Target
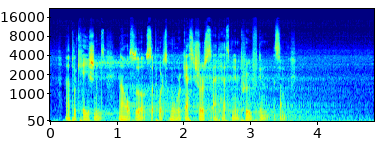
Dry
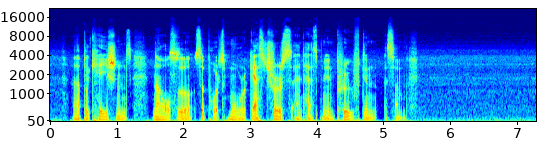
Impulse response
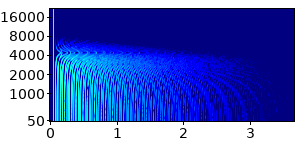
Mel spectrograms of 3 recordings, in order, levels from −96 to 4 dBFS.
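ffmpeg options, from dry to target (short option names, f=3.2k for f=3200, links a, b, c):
-filter_complex "[0:a]highshelf=f=3.9k:g=9,atempo=1.5,asplit=2[a][b];[1:a]atrim=start_sample=2205,lowpass=2.5k,lowshelf=f=390:g=-6[c];[b][c]afir=irnorm=-1:irlink=0,volume=-15.5dB[d];[a][d]amix=inputs=2:normalize=0,volume=-6dB"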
